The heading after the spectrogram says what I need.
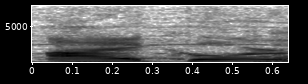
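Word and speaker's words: ichor: 1, Actually, 2, 3, it's pronounced Icor.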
